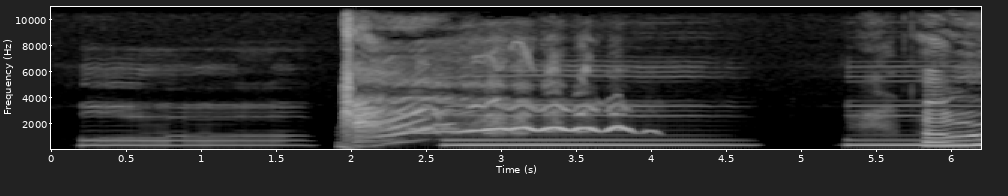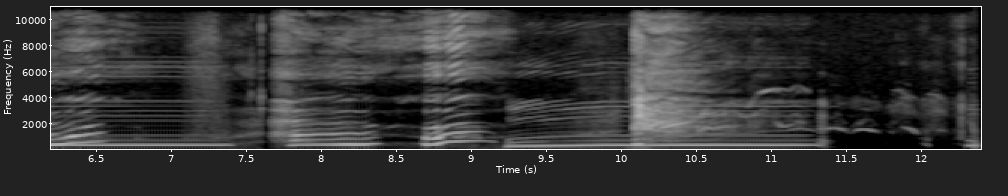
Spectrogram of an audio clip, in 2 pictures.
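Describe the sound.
Whale song of long, resonant tonal moans with rich harmonics, some held steady and others sliding upward in whooping glides. Many calls come loud and alone, with brief gaps between them.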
